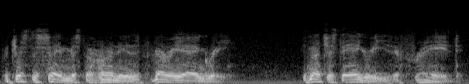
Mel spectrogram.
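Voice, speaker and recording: A cool, menacing American hitman in a vintage radio play. His voice is very low and swings expressively through clipped, sardonic lines. The old broadcast sounds muffled, with faint hiss. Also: animated, slightly rough, heavily acted. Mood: sardonic threat. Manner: clipped, sardonic, deliberate tough-guy delivery. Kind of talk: 1970s radio drama acting. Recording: muffled, hissy 1970s radio broadcast recording.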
